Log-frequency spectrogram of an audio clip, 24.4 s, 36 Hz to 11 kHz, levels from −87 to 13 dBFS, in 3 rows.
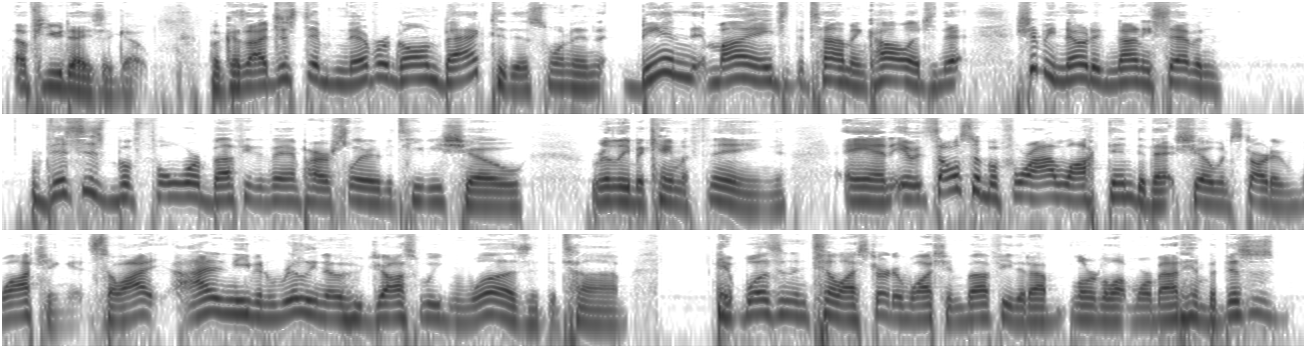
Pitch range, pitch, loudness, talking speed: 145-190 Hz, 160 Hz, -18 LUFS, 220 wpm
